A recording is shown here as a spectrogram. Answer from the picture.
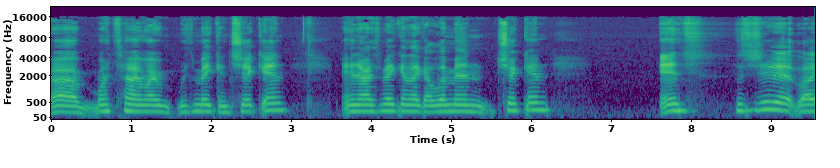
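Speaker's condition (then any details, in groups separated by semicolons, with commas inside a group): Brain injury; memory problems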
